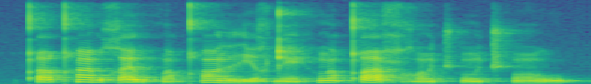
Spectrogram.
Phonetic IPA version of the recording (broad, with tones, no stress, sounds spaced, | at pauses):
qʼ e˨ qʰ ẽ˦ w χ æ˨ w h õ˨ qʰ õ˦ r i˨ ʁ ɖ ẽ˨ h ũ˦ qʼ æ˦˨ ħ ʁ õ˨ t͡ʃʼ ũ˨ t͡ʃʼ õ˨ w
